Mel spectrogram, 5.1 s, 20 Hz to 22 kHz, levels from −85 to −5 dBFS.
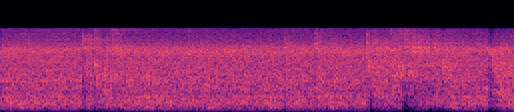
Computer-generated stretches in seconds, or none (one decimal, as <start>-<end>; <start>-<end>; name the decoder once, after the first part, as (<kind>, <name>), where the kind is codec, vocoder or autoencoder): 0.0-1.2 (autoencoder, DAC-VAE); 4.3-5.1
